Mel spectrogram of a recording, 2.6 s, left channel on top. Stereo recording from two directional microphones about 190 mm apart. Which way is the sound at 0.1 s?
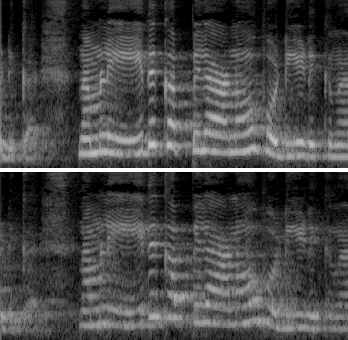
50° left (ahead or behind).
